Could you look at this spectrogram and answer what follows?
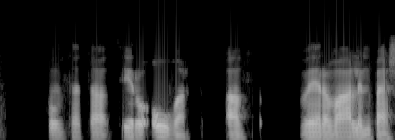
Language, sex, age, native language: Icelandic, male, 13, Icelandic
